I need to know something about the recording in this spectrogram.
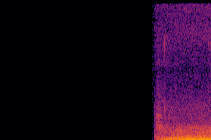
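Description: Near silence: the sound drops out completely, with faint room hiss coming back near the end.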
